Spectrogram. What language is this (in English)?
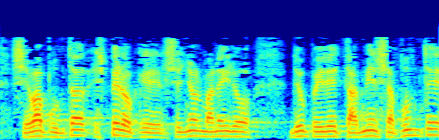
Spanish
